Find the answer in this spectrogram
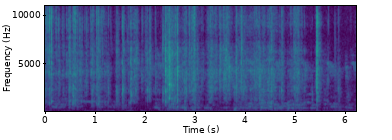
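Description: Faint crinkling and rustling of a thin clear plastic bag being opened and handled, in irregular crackles, sharpest about two and a half seconds in and again near the end.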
